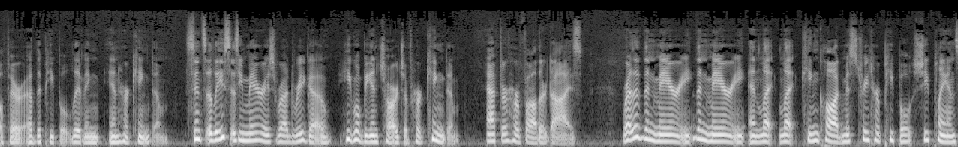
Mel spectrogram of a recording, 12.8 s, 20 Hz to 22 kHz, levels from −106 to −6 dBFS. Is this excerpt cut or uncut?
cut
